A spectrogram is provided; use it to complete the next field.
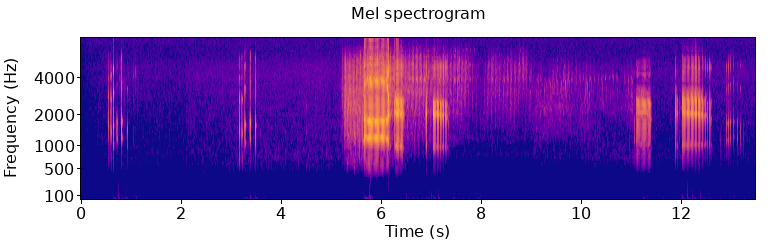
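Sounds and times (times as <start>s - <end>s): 
rock ptarmigan croaking rattle: 5.2s - 13.3s.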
